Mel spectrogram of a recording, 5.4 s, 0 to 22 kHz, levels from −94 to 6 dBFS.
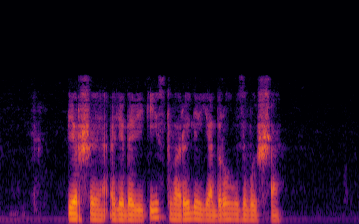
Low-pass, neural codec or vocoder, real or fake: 5.4 kHz; none; real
